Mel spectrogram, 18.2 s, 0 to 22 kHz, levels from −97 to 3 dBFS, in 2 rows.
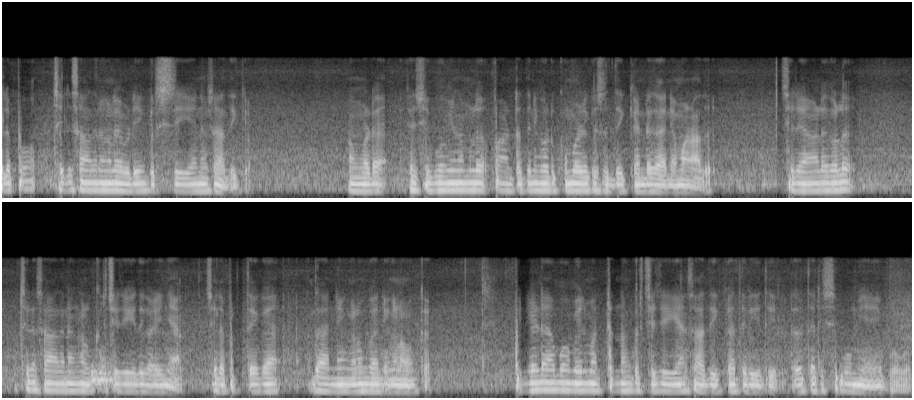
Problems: background sounds at intervals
